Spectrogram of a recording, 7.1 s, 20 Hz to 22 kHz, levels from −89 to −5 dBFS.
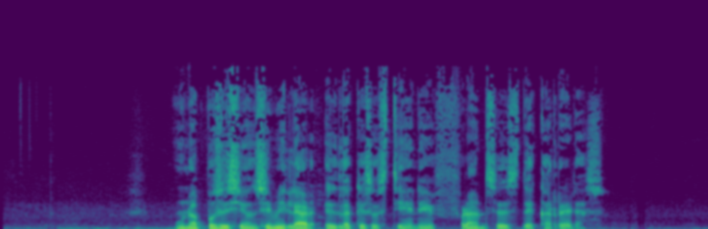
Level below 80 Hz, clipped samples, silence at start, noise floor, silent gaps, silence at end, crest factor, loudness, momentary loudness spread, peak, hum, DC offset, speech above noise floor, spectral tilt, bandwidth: -54 dBFS; under 0.1%; 0.6 s; -63 dBFS; none; 1.05 s; 22 dB; -27 LUFS; 10 LU; -8 dBFS; none; under 0.1%; 35 dB; -4.5 dB/octave; 16 kHz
